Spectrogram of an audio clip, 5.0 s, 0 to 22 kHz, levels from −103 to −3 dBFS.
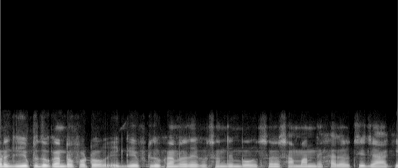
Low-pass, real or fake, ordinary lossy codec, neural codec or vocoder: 7.2 kHz; real; Opus, 32 kbps; none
